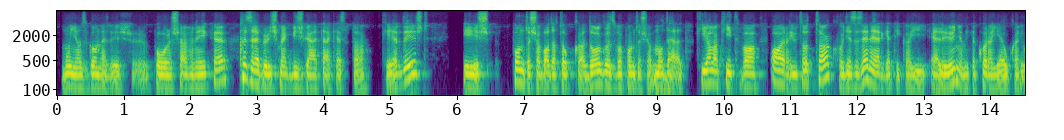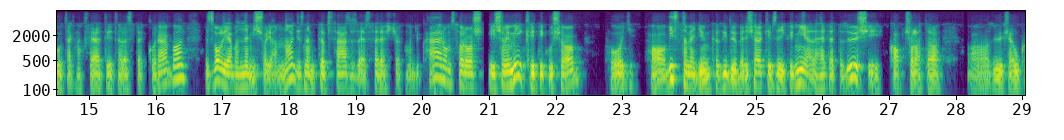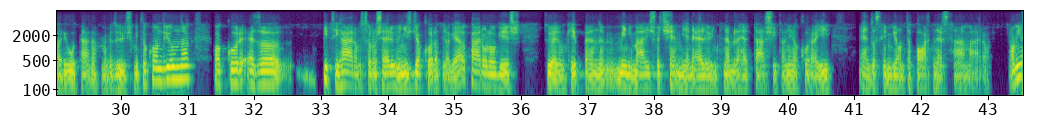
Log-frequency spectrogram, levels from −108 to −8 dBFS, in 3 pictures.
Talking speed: 130 wpm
